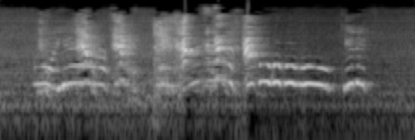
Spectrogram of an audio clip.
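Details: Several Yorkshire Terrier puppies going wild at play indoors, producing a string of overlapping high whines and yelps, one long steady whine near the end, then a brief final yip.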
